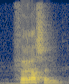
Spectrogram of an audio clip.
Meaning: 1. to incinerate 2. to cremate 3. misspelling of verrassen
- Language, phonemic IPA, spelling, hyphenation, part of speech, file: Dutch, /vərˈɑ.sə(n)/, verassen, ver‧as‧sen, verb, Nl-verassen.ogg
